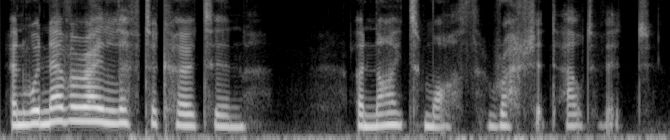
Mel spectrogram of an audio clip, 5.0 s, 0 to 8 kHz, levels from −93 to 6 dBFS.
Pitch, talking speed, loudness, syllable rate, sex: 230 Hz, 155 wpm, -17 LUFS, 4.4 syllables/s, female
